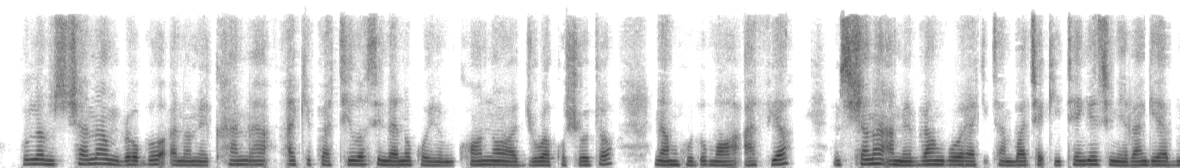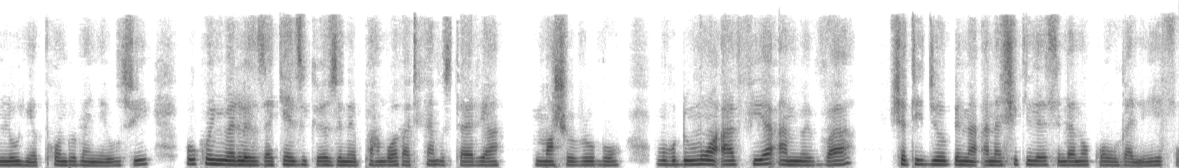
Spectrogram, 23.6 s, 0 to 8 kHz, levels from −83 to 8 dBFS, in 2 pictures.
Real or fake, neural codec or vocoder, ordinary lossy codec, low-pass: fake; codec, 16 kHz in and 24 kHz out, 0.8 kbps, FocalCodec, streaming, 65536 codes; AAC, 32 kbps; 7.2 kHz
